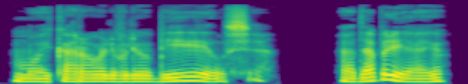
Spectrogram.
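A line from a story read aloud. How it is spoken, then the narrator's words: Smirking drawl. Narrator (Russian): Усмехнувшись, ректор Вальтер протянул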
